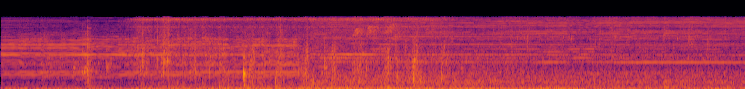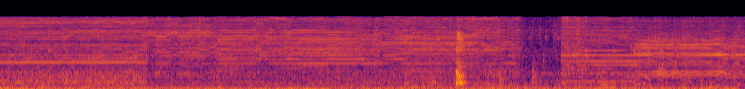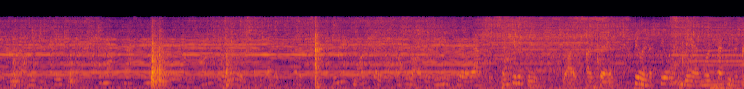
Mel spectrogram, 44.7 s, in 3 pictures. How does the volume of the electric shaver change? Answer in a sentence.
The volume of the electric shaver stays about the same.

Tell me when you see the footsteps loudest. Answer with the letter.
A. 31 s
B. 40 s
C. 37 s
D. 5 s
D.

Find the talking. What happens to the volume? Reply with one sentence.
The volume of the talking goes up.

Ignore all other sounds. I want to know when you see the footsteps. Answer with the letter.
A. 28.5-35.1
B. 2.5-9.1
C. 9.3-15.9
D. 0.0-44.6
B.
